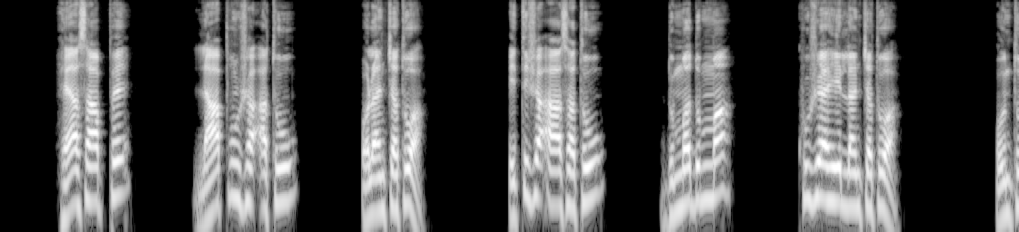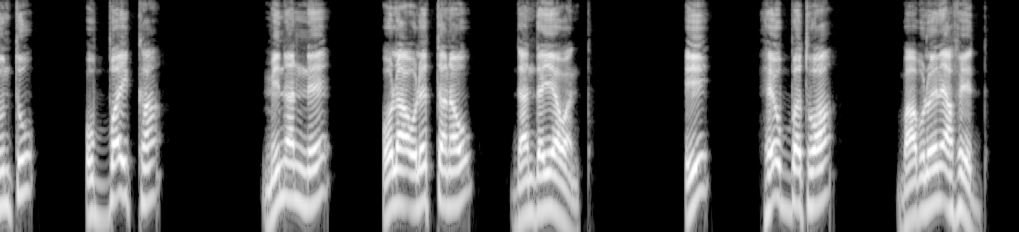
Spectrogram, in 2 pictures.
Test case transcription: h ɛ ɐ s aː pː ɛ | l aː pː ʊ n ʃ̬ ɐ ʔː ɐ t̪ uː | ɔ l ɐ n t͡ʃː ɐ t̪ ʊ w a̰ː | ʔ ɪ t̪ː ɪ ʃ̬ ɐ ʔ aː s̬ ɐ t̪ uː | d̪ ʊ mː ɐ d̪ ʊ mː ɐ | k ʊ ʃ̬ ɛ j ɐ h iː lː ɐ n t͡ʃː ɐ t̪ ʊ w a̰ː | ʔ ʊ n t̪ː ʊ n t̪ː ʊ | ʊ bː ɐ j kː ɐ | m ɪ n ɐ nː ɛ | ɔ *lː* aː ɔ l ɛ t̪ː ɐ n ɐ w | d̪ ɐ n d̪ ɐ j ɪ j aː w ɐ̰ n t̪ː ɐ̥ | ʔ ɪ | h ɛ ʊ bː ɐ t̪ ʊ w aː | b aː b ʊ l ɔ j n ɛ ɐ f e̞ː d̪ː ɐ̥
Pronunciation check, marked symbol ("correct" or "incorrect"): incorrect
